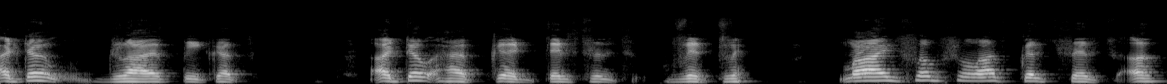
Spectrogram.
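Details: Young adult man with cerebral palsy who uses a wheelchair; dysarthria due to cerebral palsy.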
